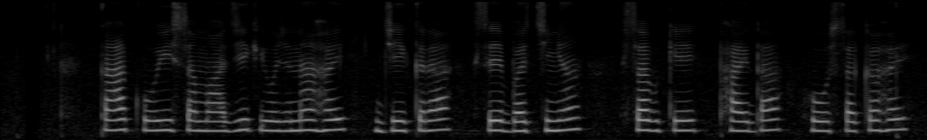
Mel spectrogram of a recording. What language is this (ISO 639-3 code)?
mag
